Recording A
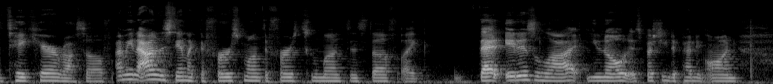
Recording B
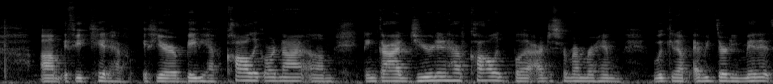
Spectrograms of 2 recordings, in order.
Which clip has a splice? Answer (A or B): A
